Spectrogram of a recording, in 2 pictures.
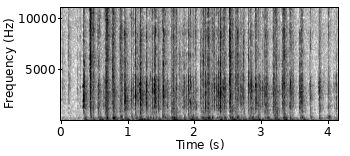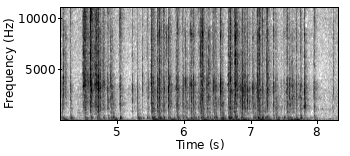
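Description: Fast typing on a computer keyboard: a dense run of keystroke clicks with a dull thud under each, starting a moment in, with a couple of brief pauses midway.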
